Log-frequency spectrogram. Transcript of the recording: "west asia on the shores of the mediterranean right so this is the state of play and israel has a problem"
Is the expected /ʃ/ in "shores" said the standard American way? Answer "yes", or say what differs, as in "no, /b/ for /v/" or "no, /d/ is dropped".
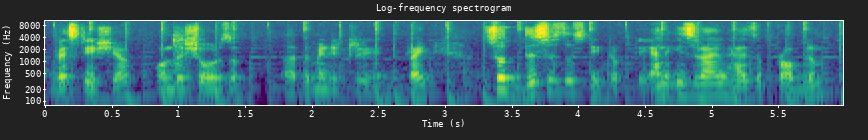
yes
